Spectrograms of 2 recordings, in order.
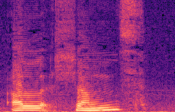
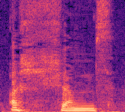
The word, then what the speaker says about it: الشمس: they do is here rather than saying al-shams this which is a bit hard on the tongue and they ignore that and pronounce this ashams which is much more fluent way of pronouncing this word so ignoring this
